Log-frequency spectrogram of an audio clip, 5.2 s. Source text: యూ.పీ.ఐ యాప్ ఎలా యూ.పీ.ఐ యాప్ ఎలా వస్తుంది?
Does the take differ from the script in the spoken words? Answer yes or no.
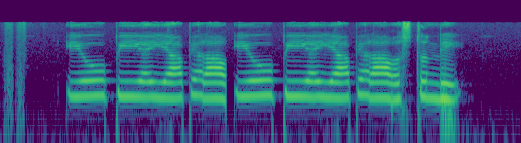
no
